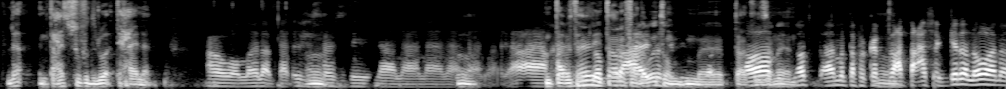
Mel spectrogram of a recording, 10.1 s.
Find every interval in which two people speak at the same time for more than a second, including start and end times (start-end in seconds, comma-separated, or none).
5.5-8.0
